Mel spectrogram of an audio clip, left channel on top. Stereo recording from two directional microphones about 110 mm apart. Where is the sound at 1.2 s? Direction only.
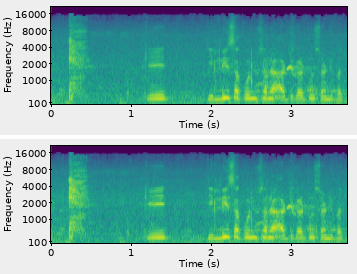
5° right (ahead or behind).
